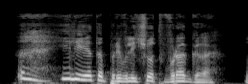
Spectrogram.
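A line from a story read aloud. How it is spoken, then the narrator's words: Sigh. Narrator (Russian): вздохнула Лена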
